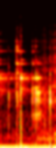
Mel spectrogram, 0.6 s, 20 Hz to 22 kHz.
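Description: A can holding an unknown item wrapped in paper or plastic is shaken, and the hidden object rattles inside. Short, bright clinking knocks around 3 kHz come in quick bursts over a low background hum, each dying away almost instantly.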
